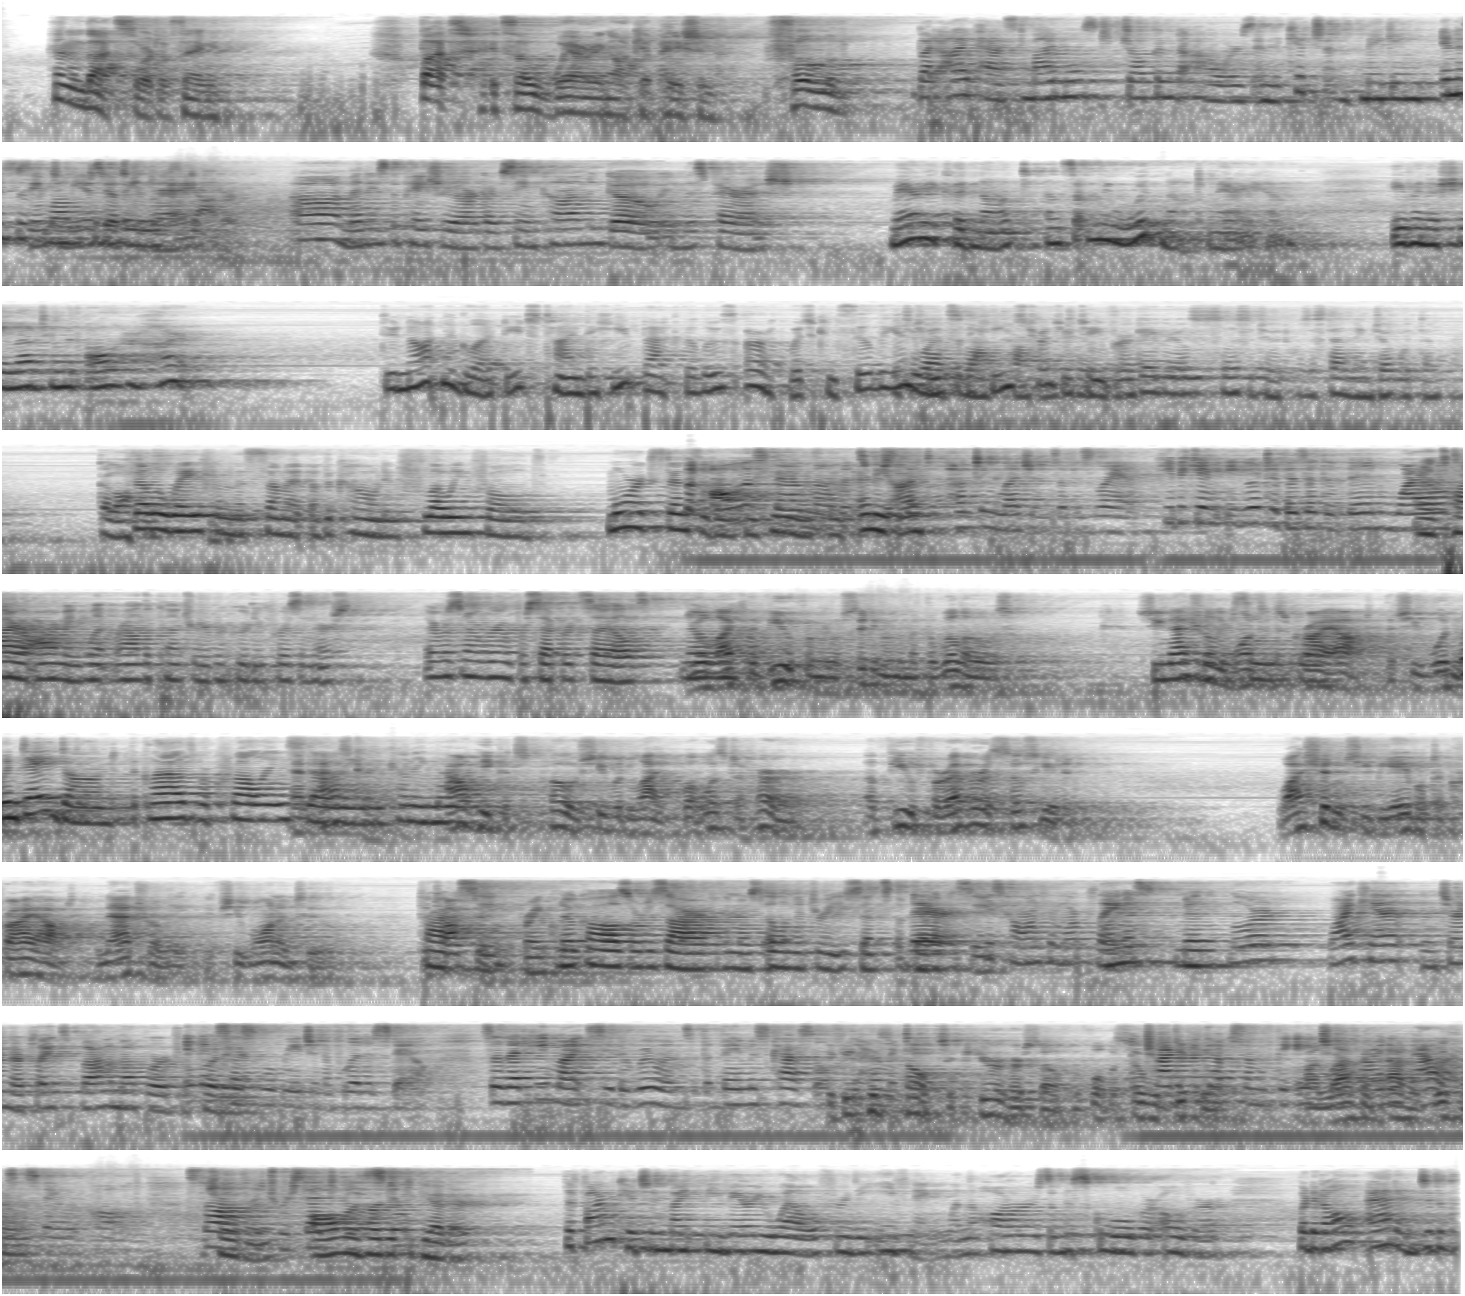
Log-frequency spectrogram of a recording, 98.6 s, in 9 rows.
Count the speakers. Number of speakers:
ten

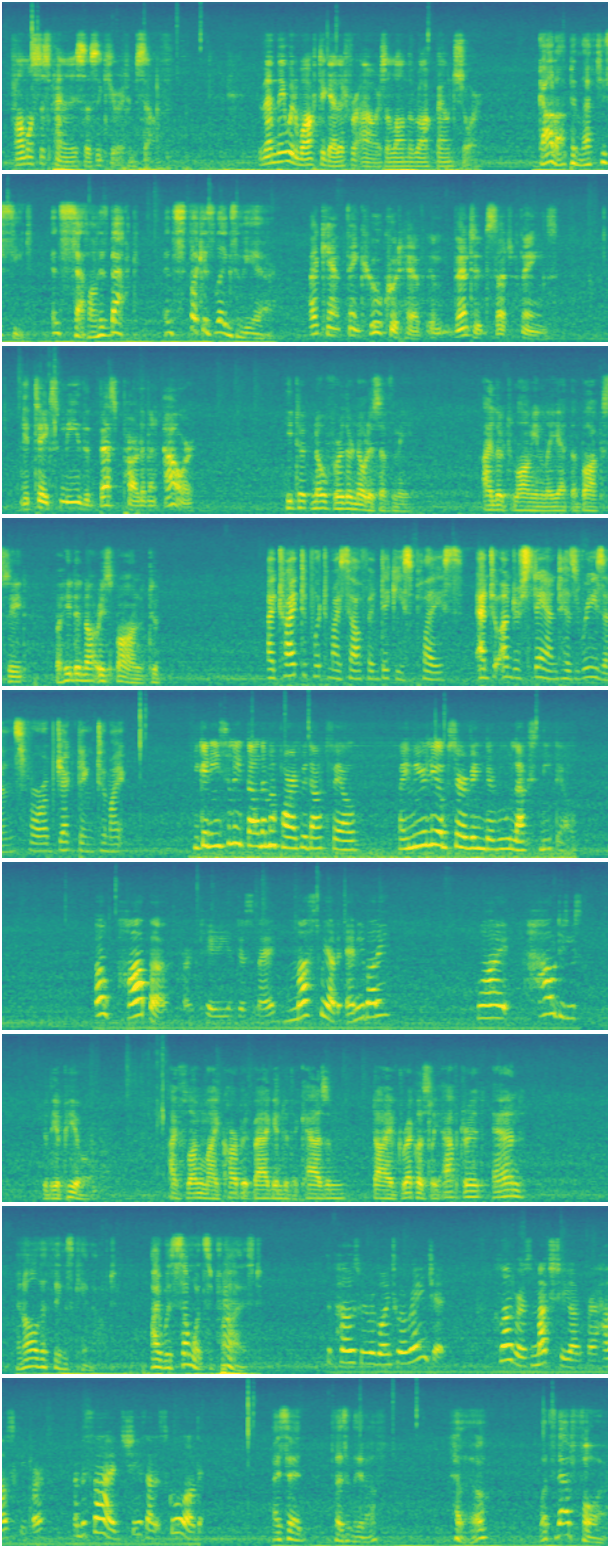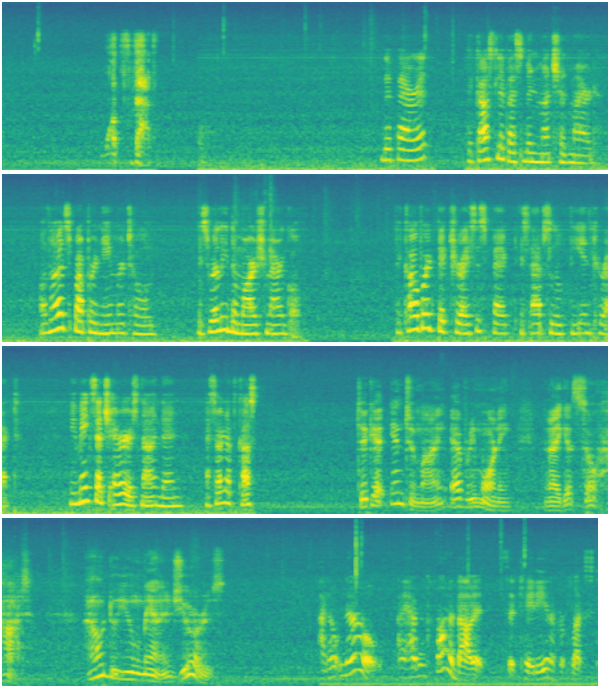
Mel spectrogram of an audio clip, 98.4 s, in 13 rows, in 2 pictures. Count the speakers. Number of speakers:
seven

